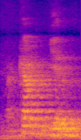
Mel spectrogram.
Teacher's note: Nah, kabir, birnya itu ro yang tipis. Karena sebelum ro yang sukun atau ro yang kita akan mati, dia berharokat sebelumnya kasro itu.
